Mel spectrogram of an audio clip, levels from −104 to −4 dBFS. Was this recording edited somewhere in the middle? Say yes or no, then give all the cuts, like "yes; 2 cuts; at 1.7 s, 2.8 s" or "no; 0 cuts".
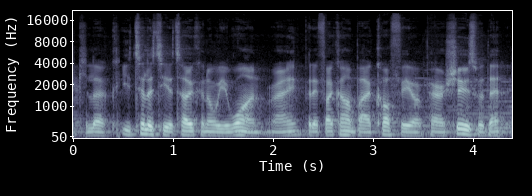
no; 0 cuts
